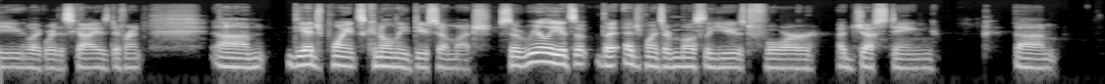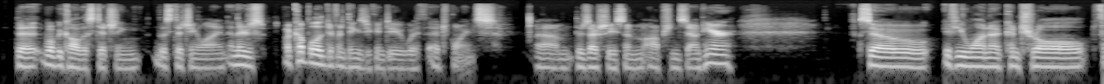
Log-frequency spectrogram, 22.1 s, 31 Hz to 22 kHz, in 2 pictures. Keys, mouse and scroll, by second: 2.2-9.5 drag, 12.5 click, 16.0 click, 19.2-22.0 drag.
